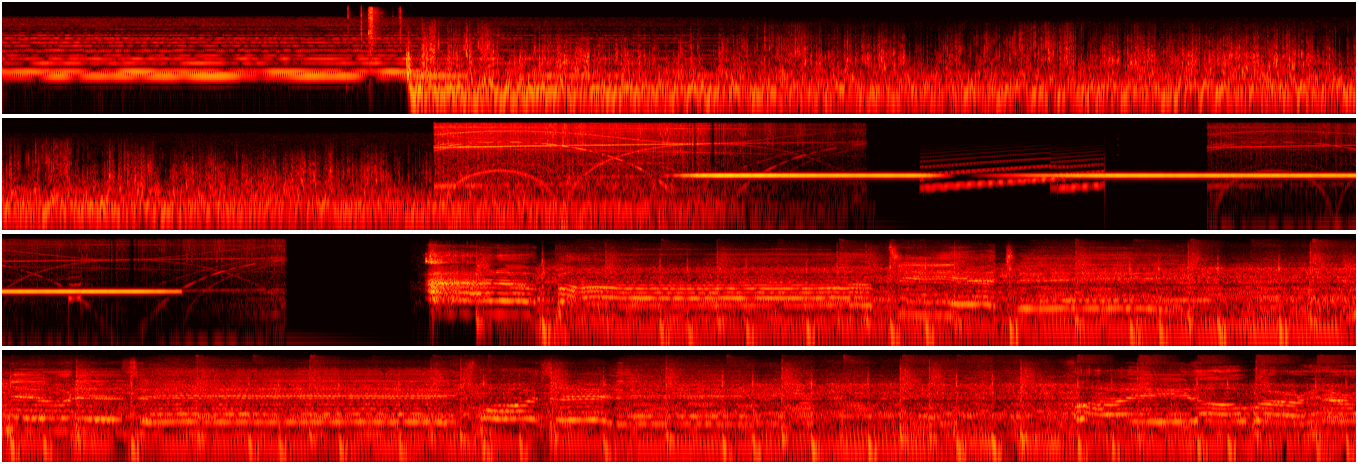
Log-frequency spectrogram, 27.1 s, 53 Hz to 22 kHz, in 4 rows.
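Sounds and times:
rushing noise: 2.0s - 6.1s
chirping electronic sweeps: 9.0s - 15.0s
held electronic tone: 9.0s - 15.0s
high electronic beep: 9.0s - 15.0s.

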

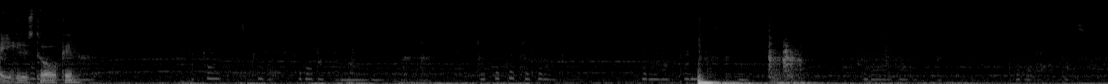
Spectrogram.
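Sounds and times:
low room hum: 0.0s - 11.0s
woman speaking softly: 1.8s - 5.7s, 6.3s - 7.8s, 8.6s - 9.4s, 10.0s - 11.0s.

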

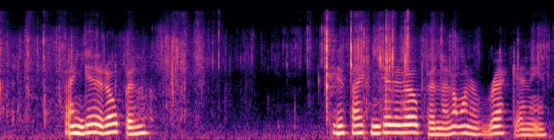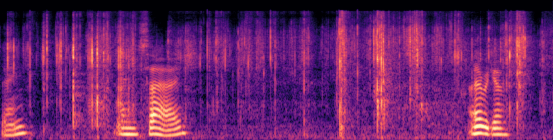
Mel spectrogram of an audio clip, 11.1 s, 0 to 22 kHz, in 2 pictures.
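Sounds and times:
plastic envelope crinkling: 0.0s - 11.0s.

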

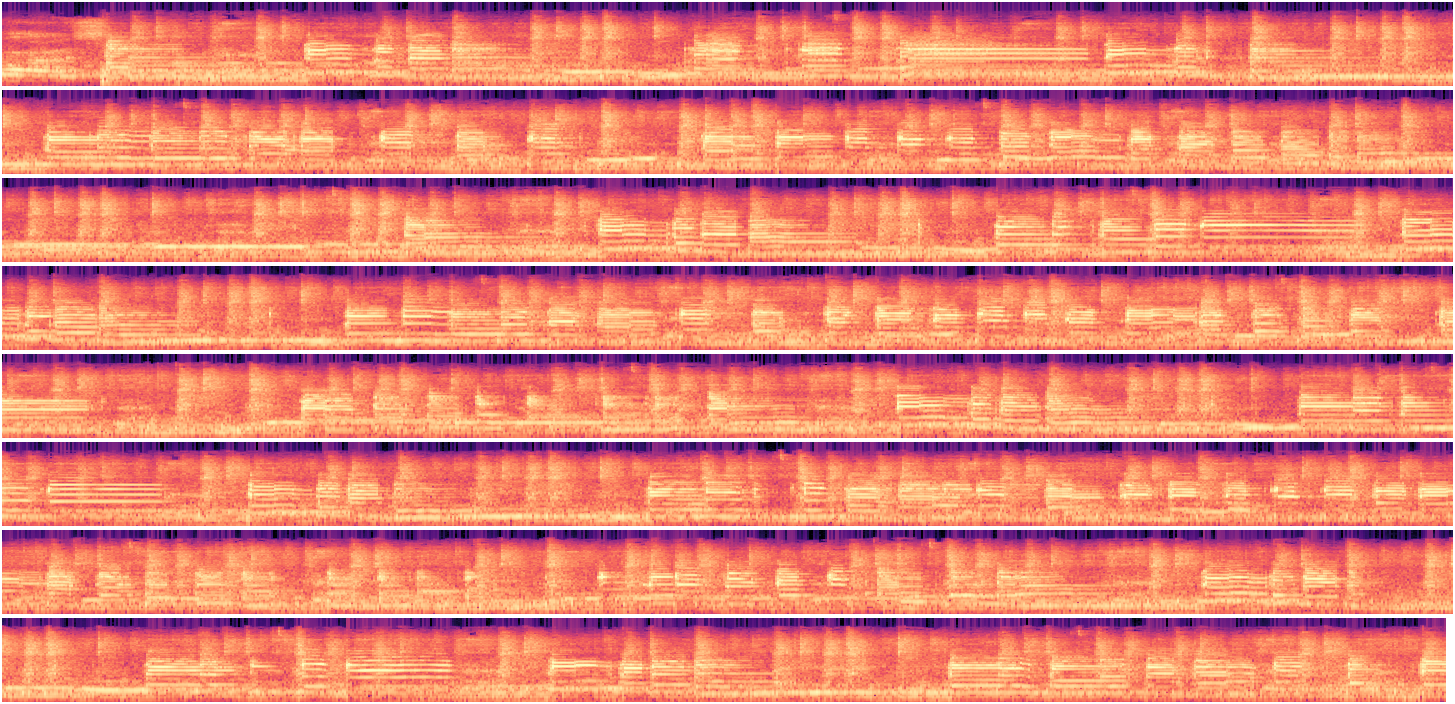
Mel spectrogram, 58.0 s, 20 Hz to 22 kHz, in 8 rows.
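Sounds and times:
electric guitar picking: 0.4s - 58.0s.

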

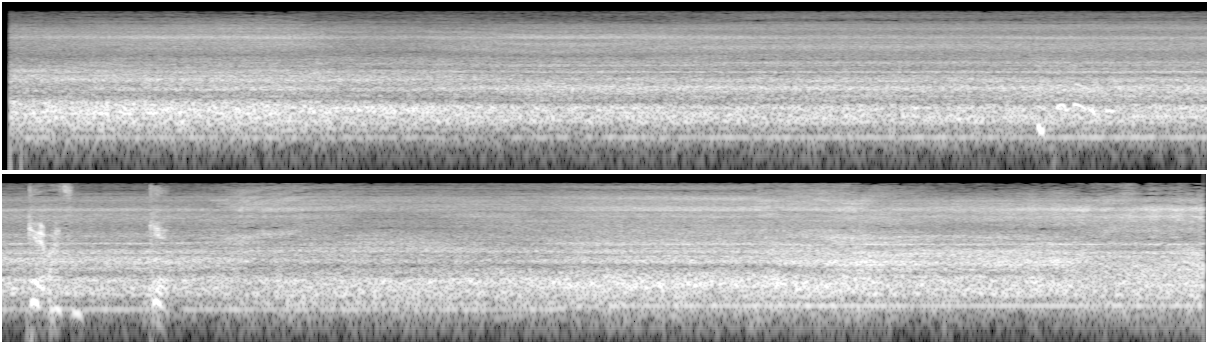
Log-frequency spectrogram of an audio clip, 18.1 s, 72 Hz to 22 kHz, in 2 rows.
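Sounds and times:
blow dryer air rushing: 0.1s - 18.0s.

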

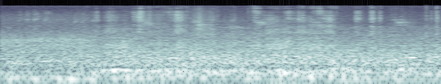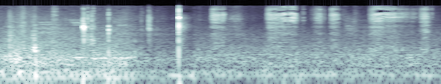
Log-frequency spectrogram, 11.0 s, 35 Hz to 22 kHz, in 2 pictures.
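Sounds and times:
marker scratching on paper: 0.2s - 4.9s, 8.1s - 11.0s.

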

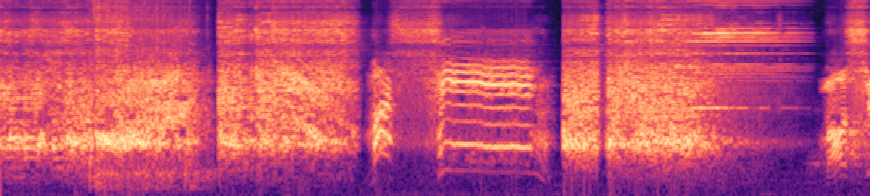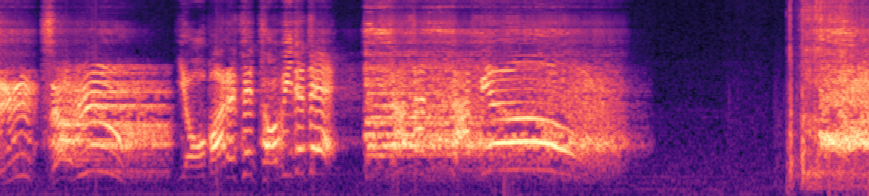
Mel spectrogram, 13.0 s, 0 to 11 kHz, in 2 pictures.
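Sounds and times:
toy electronic sound effects: 9.3s - 10.8s, 12.6s - 13.0s.

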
